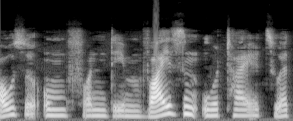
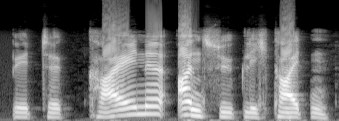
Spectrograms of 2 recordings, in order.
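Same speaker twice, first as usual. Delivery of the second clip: slow, louder rebuke; cutting off; 7 dB louder, slower than usual. Acted. Judge cuts off the poodle, slow and firm. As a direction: shut him down firmly, slow. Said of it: "schnitt ihm der Richter das Wort ab".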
